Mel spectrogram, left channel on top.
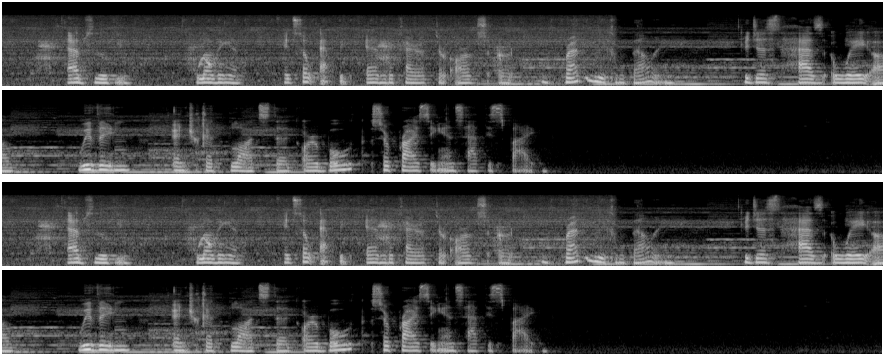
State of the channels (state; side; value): identical; both; correlation 1.00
